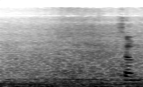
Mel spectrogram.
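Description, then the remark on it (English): A school bus cruises past in town at ten past six in the morning, its deep engine drone steady throughout, with a short high squeal rising briefly near the end. “Oh, and as schedules go by, here goes the school bus.”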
